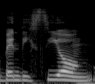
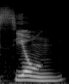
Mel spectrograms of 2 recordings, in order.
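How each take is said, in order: First: The word is said in full, all syllables. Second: Only the last syllable of the word is said. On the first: This is the usual form of the blessing. "you always say bendición" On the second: This is how Dominicans ask for the blessing. "We just say sion. Like we chop it in half"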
